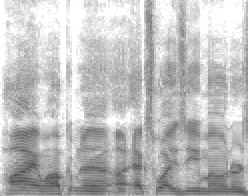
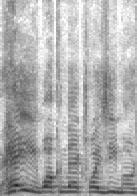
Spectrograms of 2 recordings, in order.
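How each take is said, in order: First: It is said flatly, with low energy. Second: It is said eagerly, with high energy.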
